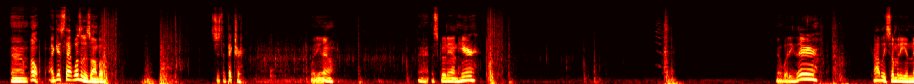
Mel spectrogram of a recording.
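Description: An older man talks with animation, close to a microphone.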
